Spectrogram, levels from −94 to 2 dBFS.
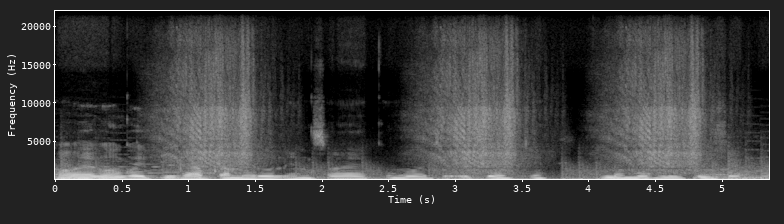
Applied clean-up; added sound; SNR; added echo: none; Fireworks + Drum; 11 dB; none.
